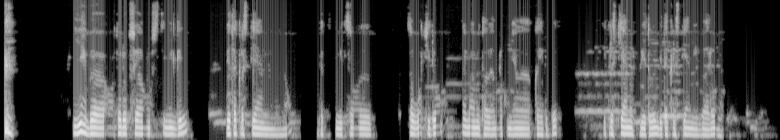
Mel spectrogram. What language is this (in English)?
Amharic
